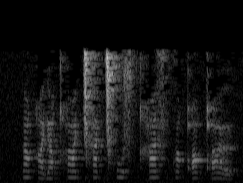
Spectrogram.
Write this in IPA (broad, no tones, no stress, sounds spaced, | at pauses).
ə q a ɾʲ ɵ qʰ o e̯ ǀʰ a ǀʰ o s qʰ ɛ s k o qʼ o qʼ œ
